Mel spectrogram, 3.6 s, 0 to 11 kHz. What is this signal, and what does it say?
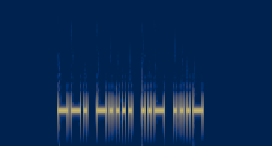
Morse code, heard as a keyed tone, about 28 wpm, 700 Hz. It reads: G6UV
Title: DXCC-100 Call Signs - 4 Characters - Repeated 3x - 28wpm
